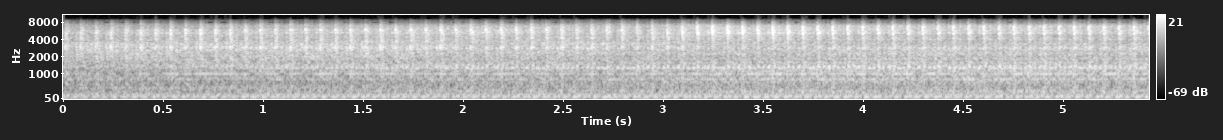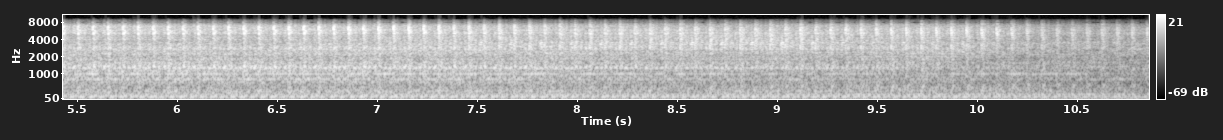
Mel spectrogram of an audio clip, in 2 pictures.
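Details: 2000 Isuzu Trooper idling: sharp even ticking about three a second, much louder after switching from Rotella T6 5W40 to Mobil 1 15W30 oil; owner suspects crankshaft bearings, sounds louder from underneath.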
